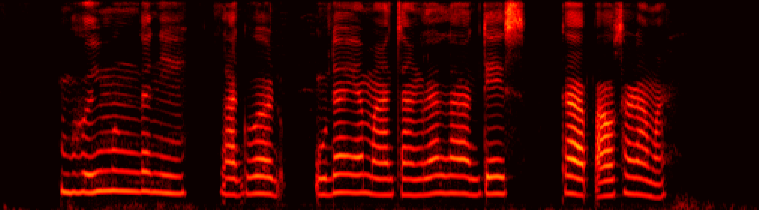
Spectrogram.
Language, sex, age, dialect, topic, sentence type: Marathi, female, 18-24, Northern Konkan, agriculture, statement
